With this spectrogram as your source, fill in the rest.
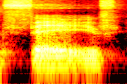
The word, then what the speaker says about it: FAV: Fav, or I guess you would pronounce it Fave, was added to NWL.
